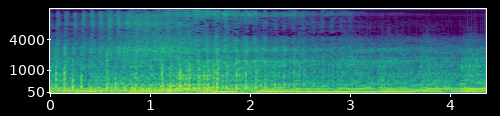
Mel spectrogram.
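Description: Helicopter rotor chopping in quick, even beats, strongest in the first two seconds, over soundtrack music with sustained low notes.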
